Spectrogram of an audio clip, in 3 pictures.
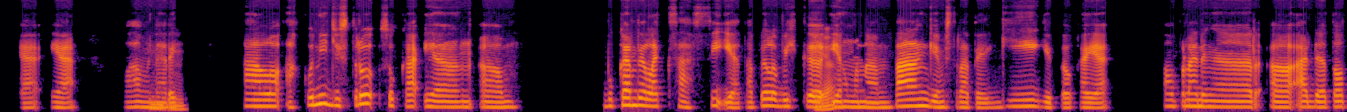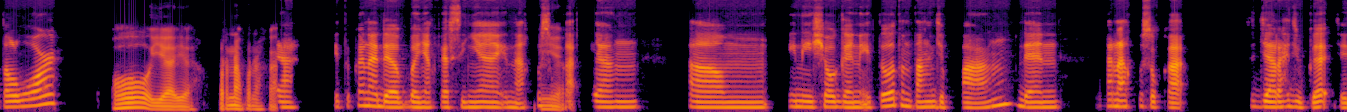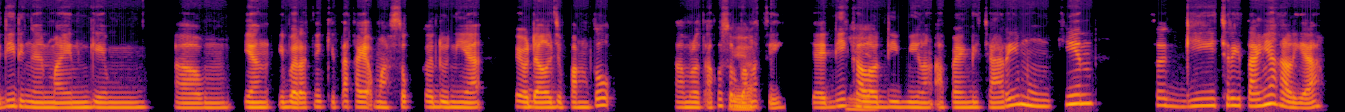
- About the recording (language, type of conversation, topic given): Indonesian, unstructured, Apa yang Anda cari dalam gim video yang bagus?
- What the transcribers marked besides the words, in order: other background noise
